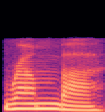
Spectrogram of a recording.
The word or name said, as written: rhumba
